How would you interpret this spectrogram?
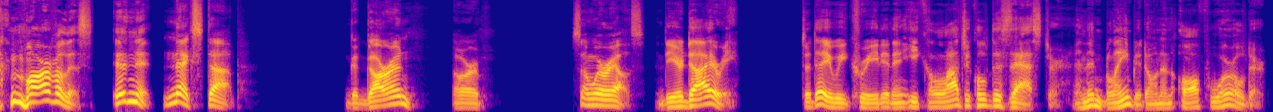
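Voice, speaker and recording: A man playing a friendly, wry, quick-witted space explorer companion in a video game, with a playful and expressive delivery. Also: on the low side, dry recording, studio quality, heavily acted. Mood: excited, bright, then friendly, casual. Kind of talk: acted video game dialogue lines.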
